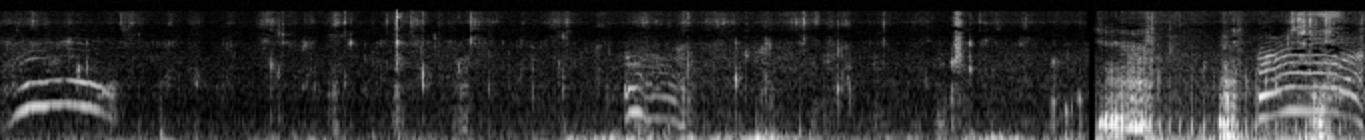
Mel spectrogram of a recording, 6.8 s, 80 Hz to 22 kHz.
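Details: Mother cat screaming indoors as medicine goes into the sore eyes of two of her 11-day-old kittens: two arched, wailing cries, one at the start and one near the end, with rustling and handling noises between.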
